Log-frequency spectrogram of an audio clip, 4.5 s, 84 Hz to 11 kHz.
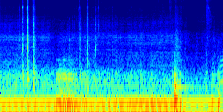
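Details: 1996 Jeep Cherokee XJ, first drive after front axle install, in 4-low: low rumble with sharp clunks and rattles, no four-wheel drive, fine in 2WD; owner rules out ratio mismatch, cause unknown; drivetrain clunk.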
